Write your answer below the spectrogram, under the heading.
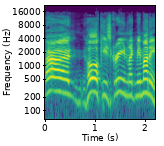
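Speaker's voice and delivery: very loud, high-pitched, belted cartoon voice. Joking about an actor's voice in a trailer: Mister Krabs voice. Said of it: "Mister Krabs".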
